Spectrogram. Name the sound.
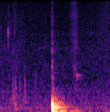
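drinking water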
